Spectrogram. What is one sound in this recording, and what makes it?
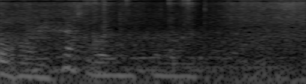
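Fabric rustles as a man handles clothes.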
